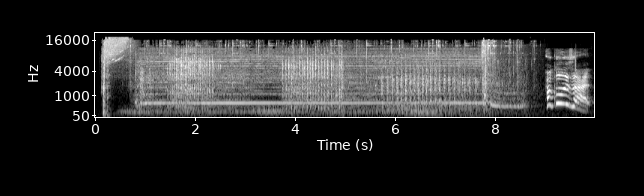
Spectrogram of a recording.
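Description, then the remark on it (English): A motorized double-bed platform on electric garage door reels lowers with a steady electric whir and a constant humming tone for about seven seconds, then stops with a shift in pitch, followed by a brief burst of a voice. “It's a platform on electric garage door reels.”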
